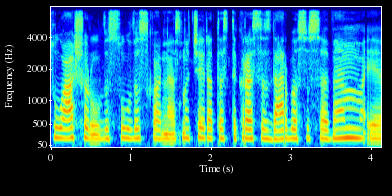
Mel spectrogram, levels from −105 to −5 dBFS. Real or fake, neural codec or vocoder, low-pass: real; none; 7.2 kHz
